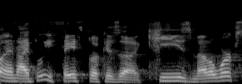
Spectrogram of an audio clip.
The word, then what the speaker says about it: Kees: so my Instagram handle and I believe Facebook is Keys Metalworks, and Keys is spelled Kees.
